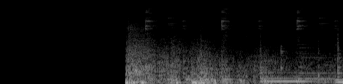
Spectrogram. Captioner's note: thunder; tropical music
